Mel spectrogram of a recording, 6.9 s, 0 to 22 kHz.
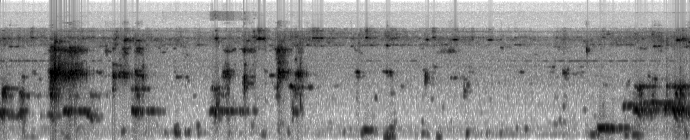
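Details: Siamang song replayed from a recording. The species is the largest gibbon, heard 3 to 5 km away in Peninsular Malaysian forest. Loud harmonic whoops and barks come in clustered bursts, ease into a quieter stretch, then a rising call closes the segment.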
